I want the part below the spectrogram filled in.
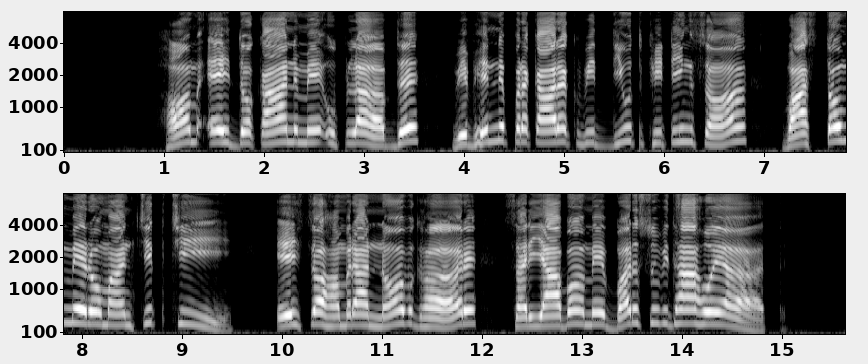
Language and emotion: Maithili, happy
